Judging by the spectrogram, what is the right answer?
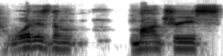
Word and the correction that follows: Piedmontese: Is it what I'm saying that right? Montrese? – Piedmontese. – Piedmontese.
